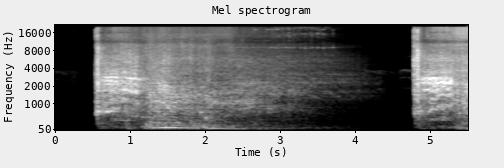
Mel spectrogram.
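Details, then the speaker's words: 1951 Buick near parts-car status being revived, choke propped slightly open; short starter whirr, engine catches with full even note and settles smoothly, normal start (usually fires right up). "It's uh This car usually fires right up."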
